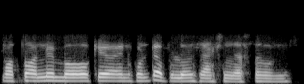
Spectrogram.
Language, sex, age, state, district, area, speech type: Telugu, male, 18-30, Andhra Pradesh, Srikakulam, rural, conversation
